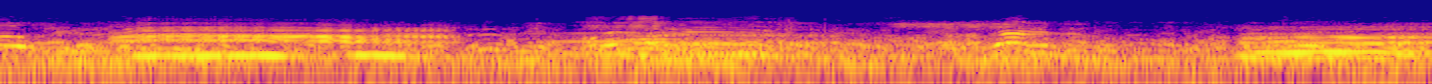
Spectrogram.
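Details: Gir and Sahiwal bull calves at Ambari cattle market in Bangladesh; a drawn-out, harmonic bawl from about one to two seconds, a shorter moo near three seconds and another at the end, over steady crowd chatter.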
